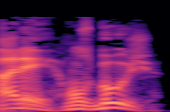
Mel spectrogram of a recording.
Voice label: Neutral

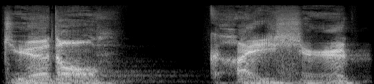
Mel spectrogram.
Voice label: move, zh

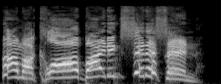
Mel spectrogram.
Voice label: hank hurt

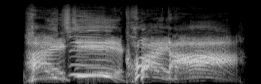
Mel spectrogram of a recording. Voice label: Mortar team ready, zh

